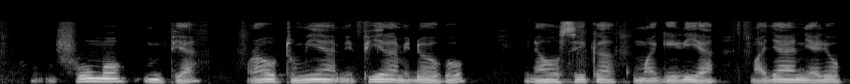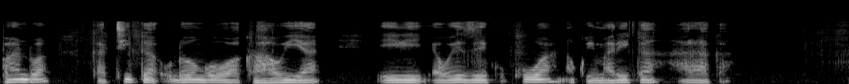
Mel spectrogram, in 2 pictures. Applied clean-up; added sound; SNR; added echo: neural separator model SepFormer DNS4.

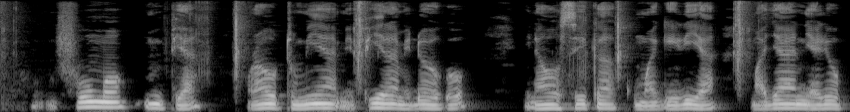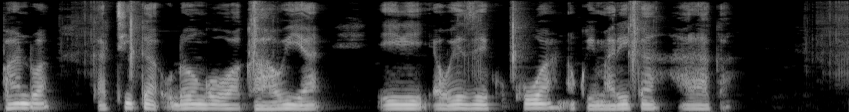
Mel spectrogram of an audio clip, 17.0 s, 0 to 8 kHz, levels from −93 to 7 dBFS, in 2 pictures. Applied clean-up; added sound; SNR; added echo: classical method log-MMSE.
